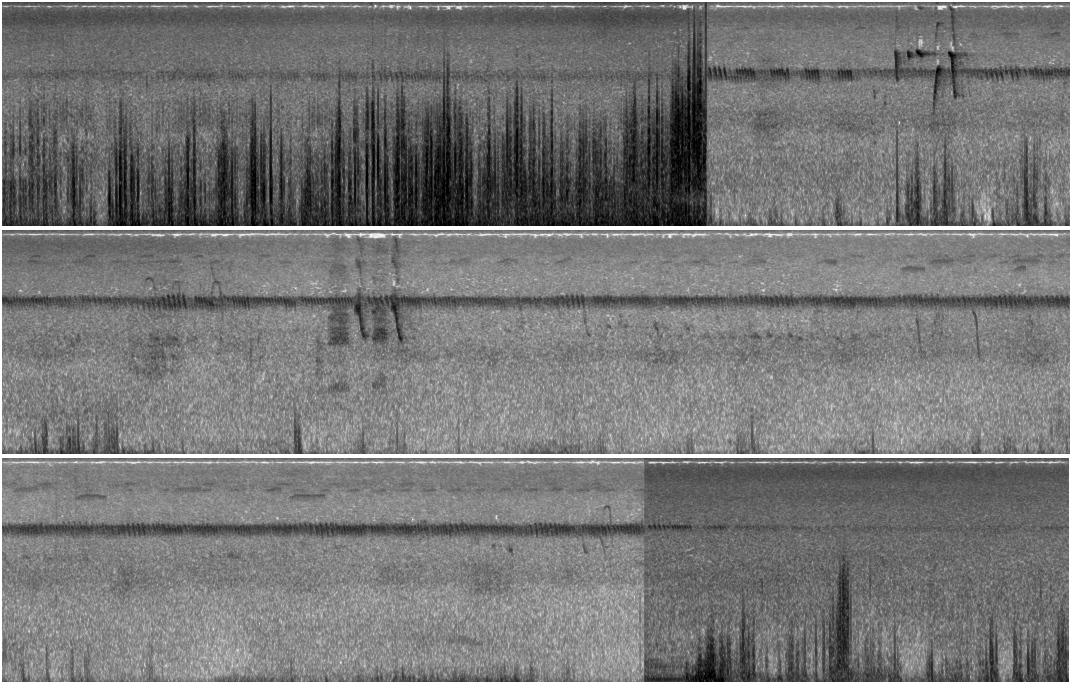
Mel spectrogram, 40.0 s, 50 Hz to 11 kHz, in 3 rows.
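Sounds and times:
wind gusting on microphone: 0.0s - 15.7s, 34.8s - 40.0s
insects trilling: 0.2s - 36.3s.

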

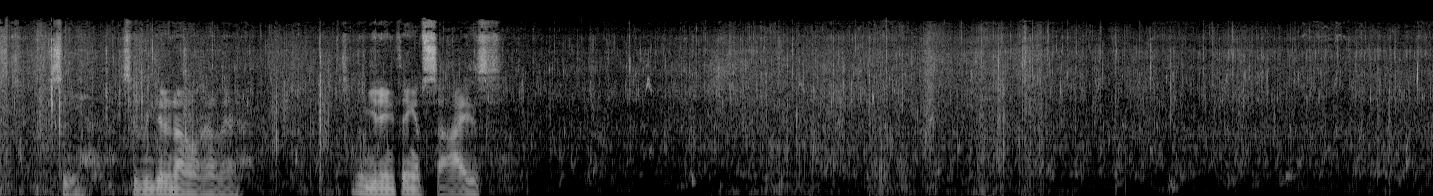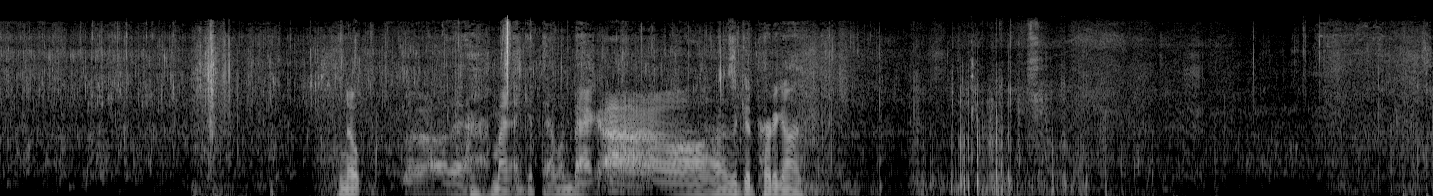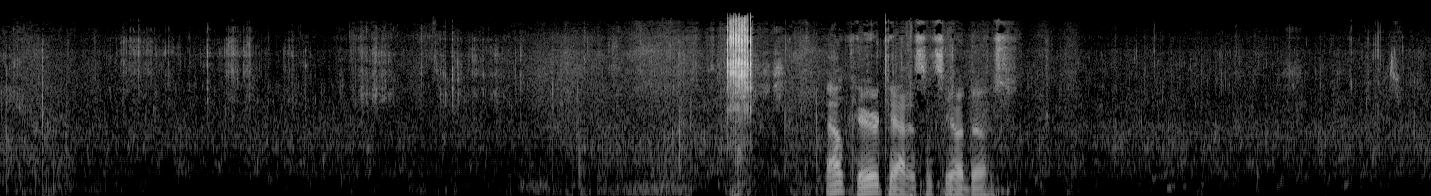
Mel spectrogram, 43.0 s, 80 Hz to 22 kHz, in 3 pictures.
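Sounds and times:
river water rushing: 0.0s - 3.7s
shallow river babbling: 0.0s - 42.9s
small ticks: 35.9s - 36.3s.

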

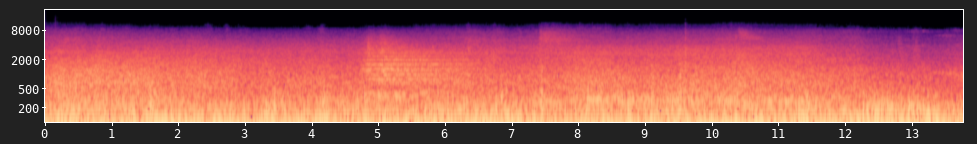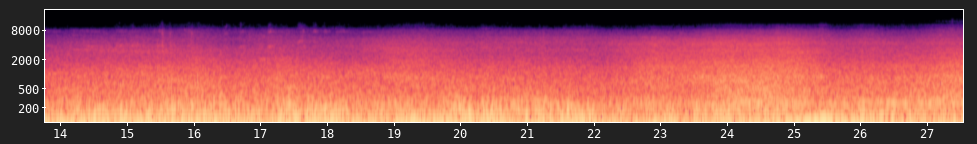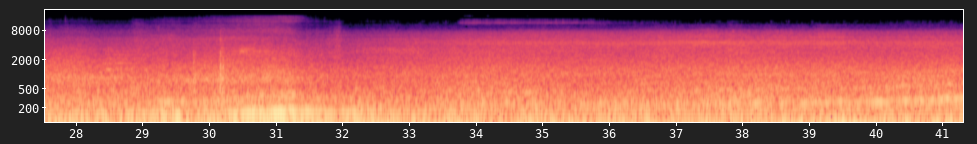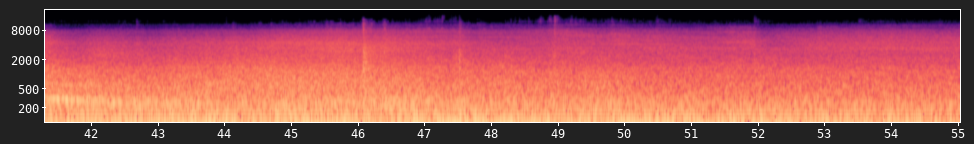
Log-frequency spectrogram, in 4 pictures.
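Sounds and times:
tyre and engine rumble: 6.1s - 55.0s
vehicle passing: 24.6s - 33.0s.

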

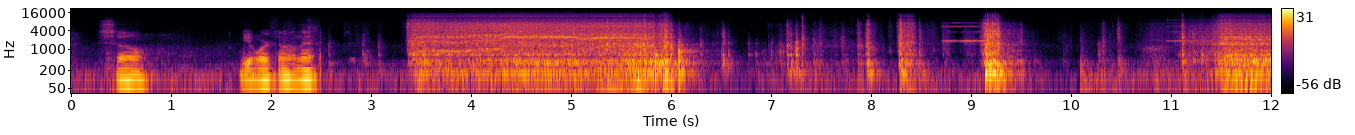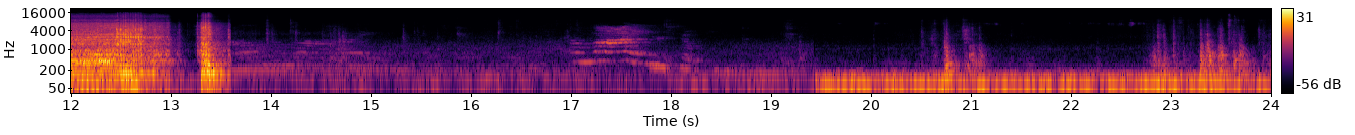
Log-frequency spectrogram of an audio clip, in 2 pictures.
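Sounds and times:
impact driver running: 3.4s - 6.2s, 11.3s - 13.6s.

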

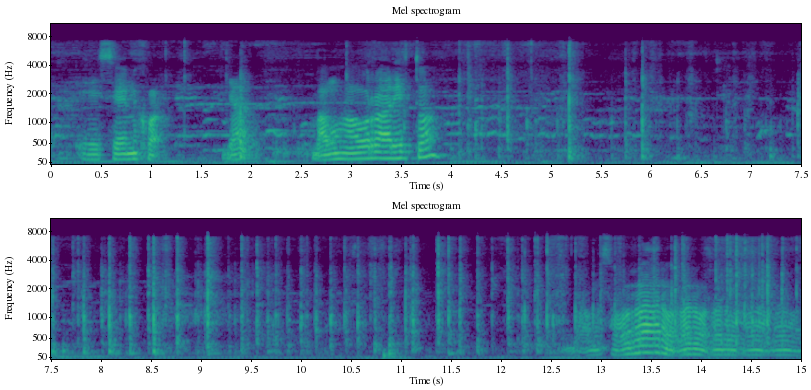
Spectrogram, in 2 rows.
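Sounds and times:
hand wiping a plastic board: 4.1s - 15.0s.

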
